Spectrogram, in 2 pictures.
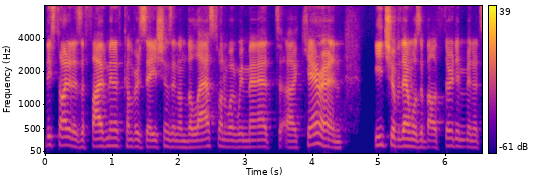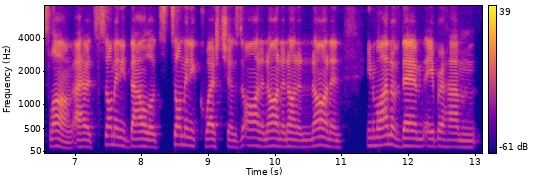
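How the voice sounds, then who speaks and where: A man's voice: on the high side, fairly even intonation, moderate pace, a bit bright, clean tone. Serbian man telling his story on a video call. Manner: hesitant, many fillers and restarts. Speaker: presenter on a spiritual show. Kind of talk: casual personal storytelling. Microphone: computer mic on a video call.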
